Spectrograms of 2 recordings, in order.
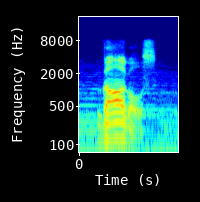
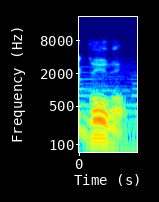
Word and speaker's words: goggles: Goggles. Não, não é Google, é goggle.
